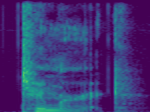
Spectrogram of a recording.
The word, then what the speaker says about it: turmeric: is silent it happens there is an R but most people don't pronounce it with the r there you go PR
